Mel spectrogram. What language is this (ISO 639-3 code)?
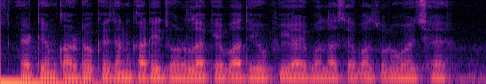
mai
